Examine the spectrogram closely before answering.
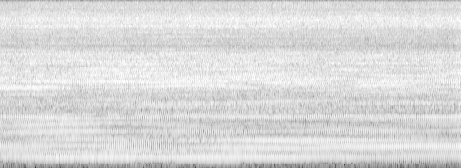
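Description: A large stone-cutting saw whines steadily as it cuts through stone.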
